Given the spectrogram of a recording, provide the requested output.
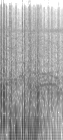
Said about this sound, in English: They love Sir Topham Hatt's fireworks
